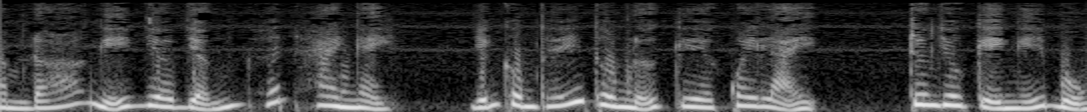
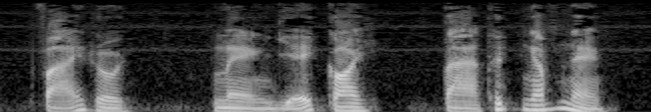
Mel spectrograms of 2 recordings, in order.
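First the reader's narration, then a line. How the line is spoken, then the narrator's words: Muttering. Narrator (Vietnamese): Chàng không nhịn được, bèn lẩm bẩm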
